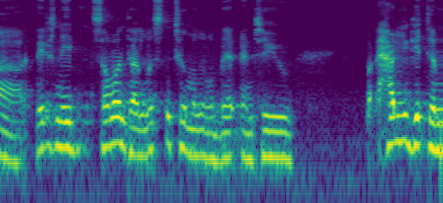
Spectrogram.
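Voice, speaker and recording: A man with a somewhat breathy, fairly high voice speaks at a fairly quick pace with lively intonation. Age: 60s. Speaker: city official. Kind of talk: casual chat. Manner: halting.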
